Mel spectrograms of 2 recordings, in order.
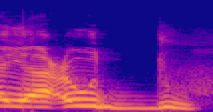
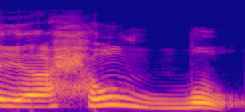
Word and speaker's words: يَحُضُّ: Don't say وَلَا يَعُدُّ. You'll be making two mistakes. Number one, you'll be pronouncing ayn instead of ha. Then you'll be pronouncing dal instead of dhad. وَلَا يَحُضُّ. ضاد. يَحُضُّ. So when you say يَعُدُّ, it is wrong. Or when you say يَحُدُّ, it is wrong. It is يَحُضُّ.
